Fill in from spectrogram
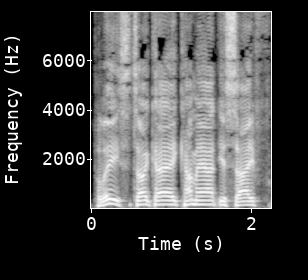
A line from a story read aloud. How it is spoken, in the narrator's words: I'm yelling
